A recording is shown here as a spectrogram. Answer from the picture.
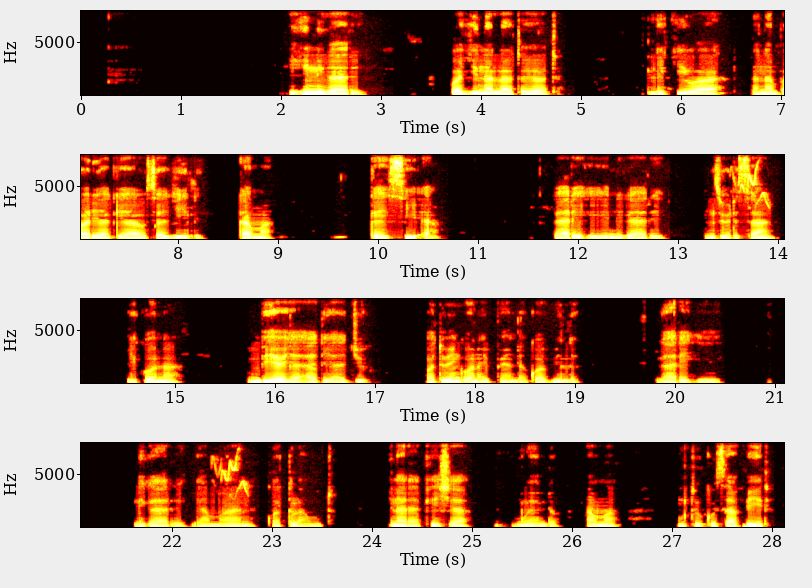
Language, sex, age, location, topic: Swahili, male, 18-24, Nakuru, finance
